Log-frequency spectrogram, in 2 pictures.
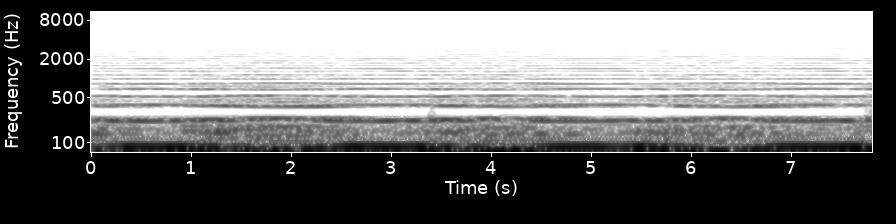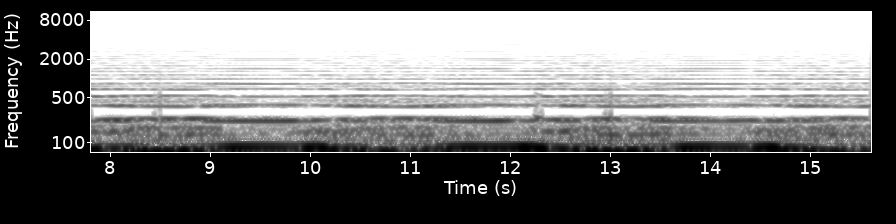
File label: HUM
